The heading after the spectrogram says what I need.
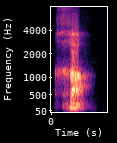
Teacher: huruf kha, ya, karena dia bukan tarqiq, ya, bukan fathah yang seperti huruf-huruf tipis yang lain, dia adalah huruf isti'la, itu dibaca dengan tafkhim tebal.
